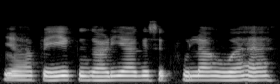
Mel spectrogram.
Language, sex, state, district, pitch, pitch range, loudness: Hindi, female, Jharkhand, Palamu, 195 Hz, 195-200 Hz, -12 LUFS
